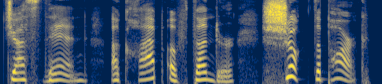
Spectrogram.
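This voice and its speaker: A woman reading a children's storybook aloud with expressive narration. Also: a little high, slow, vocal fry, no room sound.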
